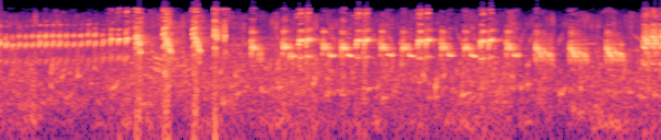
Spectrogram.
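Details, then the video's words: Small songbird with rough master-song phrases for provoking shamas and magpie-robins: a fast high trill opens, then harsh squawky chirps and short two-note phrases repeated at irregular intervals. "masteran burung kecil agar murai batu gacor"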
